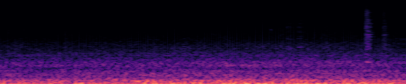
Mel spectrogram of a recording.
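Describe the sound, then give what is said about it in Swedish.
A black hearse drives through traffic with a continuous low engine and road rumble, steady and even throughout, with no voices. “Den svarta bilen glider fram bland trafiken som vilket som helst fordon.”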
